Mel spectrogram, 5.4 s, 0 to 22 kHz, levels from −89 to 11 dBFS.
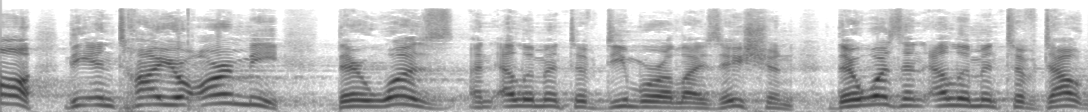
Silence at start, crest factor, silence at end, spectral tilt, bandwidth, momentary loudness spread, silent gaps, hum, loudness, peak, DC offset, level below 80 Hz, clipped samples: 0 s; 18 dB; 0 s; -4 dB/octave; 16 kHz; 9 LU; none; none; -19 LUFS; -2 dBFS; under 0.1%; -58 dBFS; under 0.1%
